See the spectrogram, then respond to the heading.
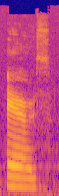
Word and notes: heirs: American English

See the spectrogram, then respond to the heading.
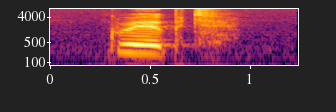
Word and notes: grouped: American English

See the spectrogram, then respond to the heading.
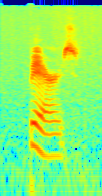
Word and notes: bares: American English

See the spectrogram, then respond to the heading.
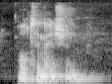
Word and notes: alternation: British English

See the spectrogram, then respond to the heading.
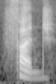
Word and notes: fudge: American English

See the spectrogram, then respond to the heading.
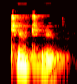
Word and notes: tutu: British English

